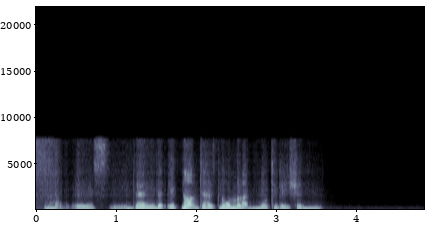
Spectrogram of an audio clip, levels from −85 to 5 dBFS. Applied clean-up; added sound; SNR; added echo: neural mask model RNNoise.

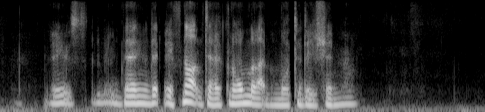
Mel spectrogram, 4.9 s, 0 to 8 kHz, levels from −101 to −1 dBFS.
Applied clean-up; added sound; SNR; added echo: neural diffusion model UNIVERSE++.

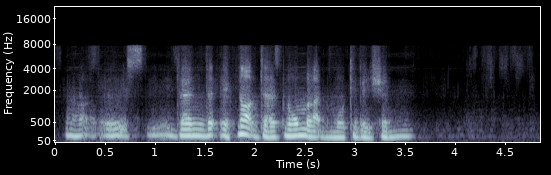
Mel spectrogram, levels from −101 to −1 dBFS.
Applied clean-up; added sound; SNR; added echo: neural separator model SepFormer DNS4.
